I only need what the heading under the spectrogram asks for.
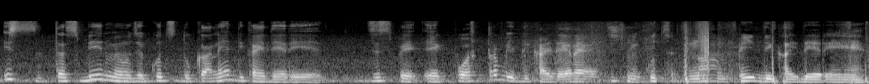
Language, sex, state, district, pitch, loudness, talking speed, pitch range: Hindi, male, Rajasthan, Bikaner, 145 Hz, -16 LUFS, 180 wpm, 130-160 Hz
